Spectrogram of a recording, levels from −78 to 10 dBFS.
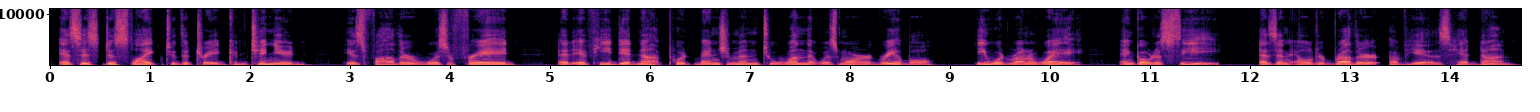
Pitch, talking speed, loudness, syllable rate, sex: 155 Hz, 165 wpm, -18 LUFS, 4.3 syllables/s, female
